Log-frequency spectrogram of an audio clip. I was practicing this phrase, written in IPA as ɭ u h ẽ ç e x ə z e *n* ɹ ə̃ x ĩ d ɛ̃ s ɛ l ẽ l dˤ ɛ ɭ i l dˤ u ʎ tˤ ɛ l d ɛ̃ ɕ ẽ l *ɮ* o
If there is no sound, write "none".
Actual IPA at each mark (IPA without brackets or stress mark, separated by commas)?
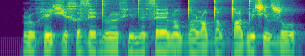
d, ɮ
